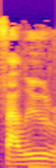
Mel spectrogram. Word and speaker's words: Falu: I'm actually a color called Falu Red. – Okay. – That's spelled F-A-L-U.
